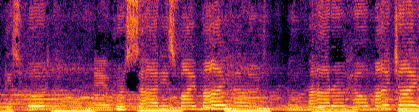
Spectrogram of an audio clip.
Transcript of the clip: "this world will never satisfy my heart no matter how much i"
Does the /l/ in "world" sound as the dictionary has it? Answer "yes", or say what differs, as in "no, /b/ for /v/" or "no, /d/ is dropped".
no, /l/ is dropped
